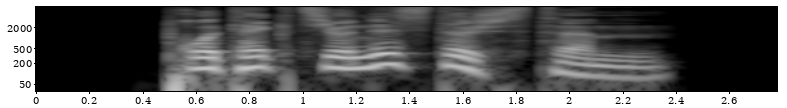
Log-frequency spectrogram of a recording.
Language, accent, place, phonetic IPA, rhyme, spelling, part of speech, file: German, Germany, Berlin, [pʁotɛkt͡si̯oˈnɪstɪʃstəm], -ɪstɪʃstəm, protektionistischstem, adjective, De-protektionistischstem.ogg
- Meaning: strong dative masculine/neuter singular superlative degree of protektionistisch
